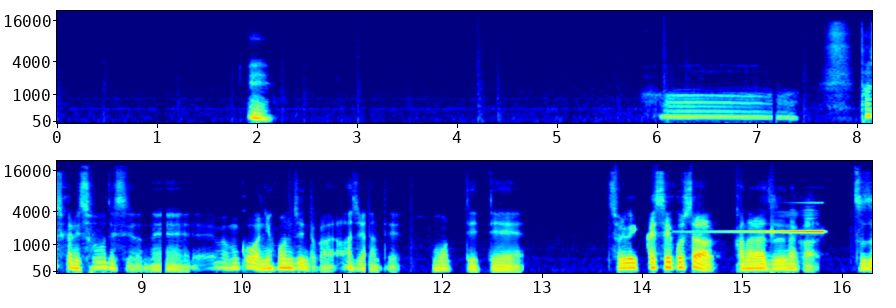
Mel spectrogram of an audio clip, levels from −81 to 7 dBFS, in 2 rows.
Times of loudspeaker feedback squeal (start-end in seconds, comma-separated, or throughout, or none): 14.30-15.87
